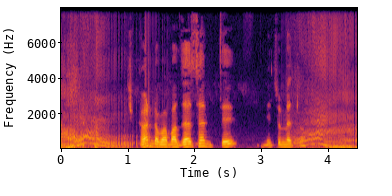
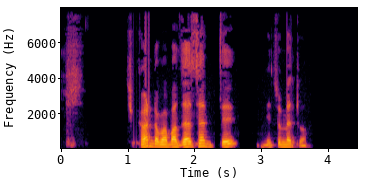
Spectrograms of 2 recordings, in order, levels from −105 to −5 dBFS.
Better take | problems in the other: second | background sound (Zipper (clothing)); 8 dB below the speech

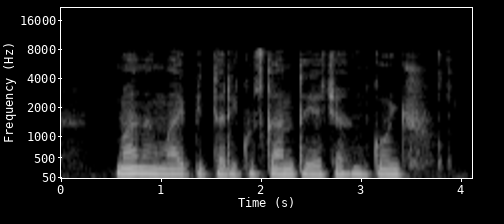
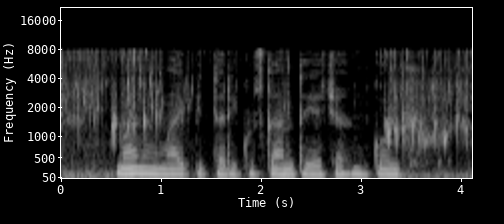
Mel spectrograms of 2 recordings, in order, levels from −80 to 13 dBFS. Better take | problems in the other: first | background sound (Liquid); 12 dB below the speech

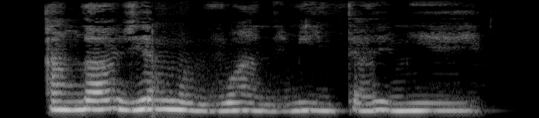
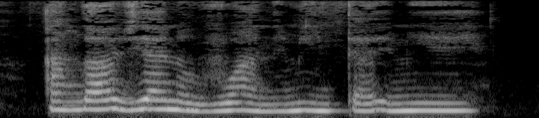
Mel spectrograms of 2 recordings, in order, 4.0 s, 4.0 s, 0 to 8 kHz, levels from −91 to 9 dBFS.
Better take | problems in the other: second | noise reduction (neural mask model DeepFilterNet 3)

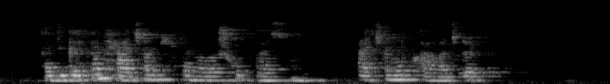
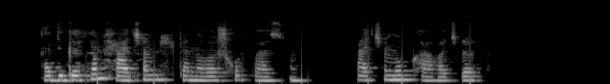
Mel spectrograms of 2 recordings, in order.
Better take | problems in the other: second | noise reduction (classical method WPE with log-MMSE)

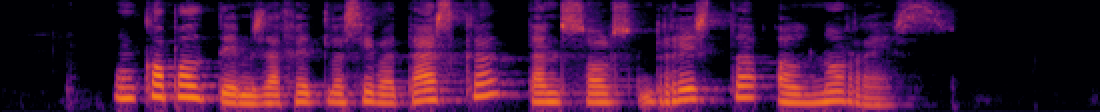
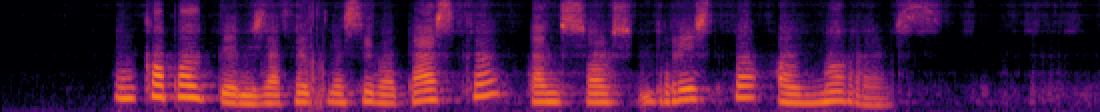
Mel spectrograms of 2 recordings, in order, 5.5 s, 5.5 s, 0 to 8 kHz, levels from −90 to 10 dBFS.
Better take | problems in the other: first | noise reduction (neural separator model SepFormer DNS4)

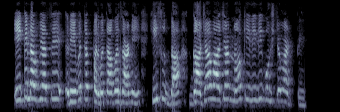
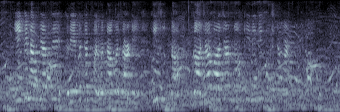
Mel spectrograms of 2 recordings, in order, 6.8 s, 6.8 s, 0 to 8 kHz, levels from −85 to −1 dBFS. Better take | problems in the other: first | background sound (Crowd); 6 dB below the speech // room echo; dies away in 0.8 s

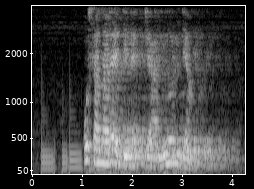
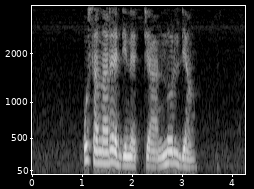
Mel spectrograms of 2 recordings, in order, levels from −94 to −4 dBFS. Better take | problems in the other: second | background sound (Guitar); 16 dB below the speech // room echo; dies away in 2.4 s

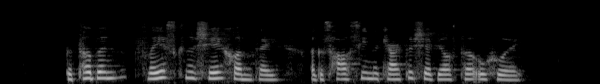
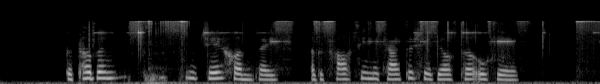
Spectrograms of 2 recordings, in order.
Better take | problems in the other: first | noise reduction (neural diffusion model UNIVERSE++)

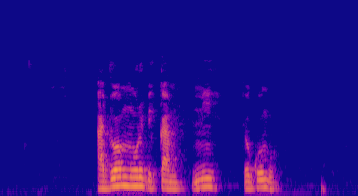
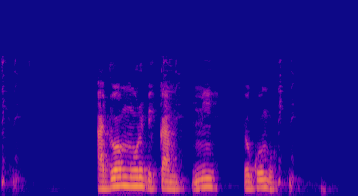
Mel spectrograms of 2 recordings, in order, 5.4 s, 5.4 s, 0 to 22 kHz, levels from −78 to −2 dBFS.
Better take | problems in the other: first | noise reduction (neural mask model RNNoise)

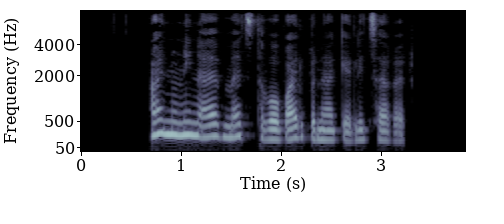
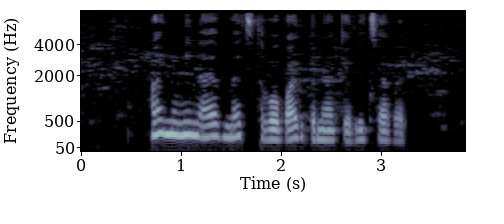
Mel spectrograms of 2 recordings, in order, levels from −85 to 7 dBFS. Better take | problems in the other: first | noise reduction (classical method Wiener filter)

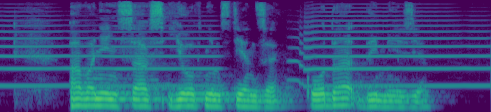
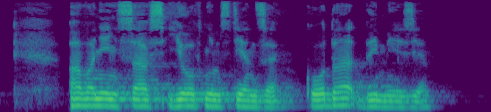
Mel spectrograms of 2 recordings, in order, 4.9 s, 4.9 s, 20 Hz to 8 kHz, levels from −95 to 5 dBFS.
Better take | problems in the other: second | background sound (Trumpet); 14 dB below the speech

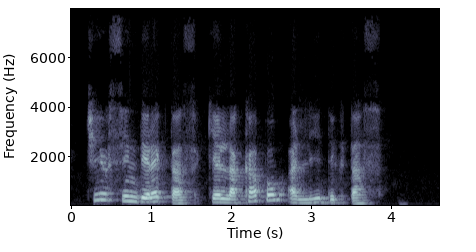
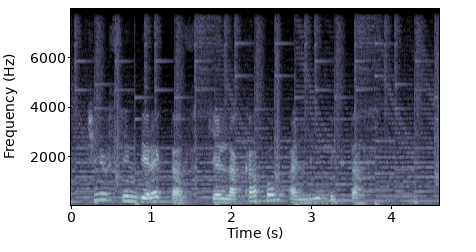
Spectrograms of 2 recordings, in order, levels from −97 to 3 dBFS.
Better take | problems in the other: first | background sound (Organ); 11 dB below the speech

